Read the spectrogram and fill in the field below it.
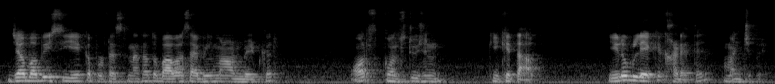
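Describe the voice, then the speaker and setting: A young man with an Indian accent hosts a video channel, delivering emphatic, colloquial opinions to camera from a small, plain room. His voice sits fairly high and has a slightly mellow quality. The recording picks up obvious room noise.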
